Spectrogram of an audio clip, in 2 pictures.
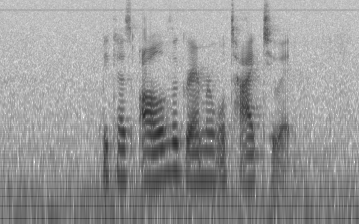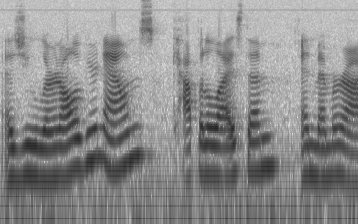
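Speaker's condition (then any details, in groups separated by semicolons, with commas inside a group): No condition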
